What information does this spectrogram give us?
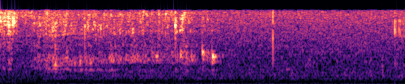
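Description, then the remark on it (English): Liquid is poured out as a libation to the south in a soft, steady trickle, with a few small splashes and drips near the end. It is quiet, and no one speaks. “I pour libation to the south, and we all say, Ashe.”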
